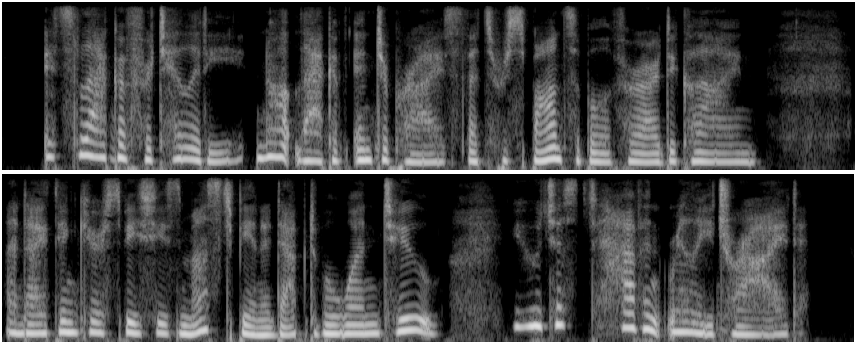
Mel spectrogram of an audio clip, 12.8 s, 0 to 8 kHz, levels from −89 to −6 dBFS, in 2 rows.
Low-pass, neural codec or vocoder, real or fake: 7.2 kHz; vocoder, 44.1 kHz, 128 mel bands every 256 samples, BigVGAN v2; fake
